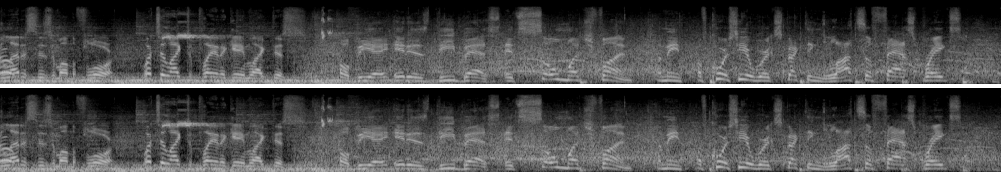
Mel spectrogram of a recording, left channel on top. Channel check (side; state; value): both; normal; correlation 0.71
